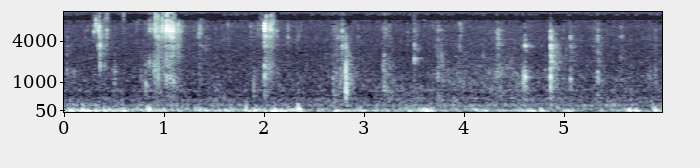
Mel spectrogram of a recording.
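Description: A man chewing a mouthful of homemade spinach and jerk chicken pizza with a firm crust, close to a lapel microphone: a low continuous munching with scattered small crunches and mouth clicks.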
